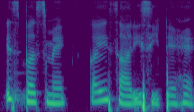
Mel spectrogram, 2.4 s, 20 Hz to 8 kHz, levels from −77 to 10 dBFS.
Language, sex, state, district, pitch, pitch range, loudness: Hindi, female, Madhya Pradesh, Bhopal, 190 Hz, 175-210 Hz, -24 LUFS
